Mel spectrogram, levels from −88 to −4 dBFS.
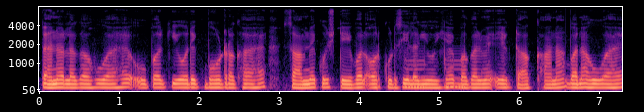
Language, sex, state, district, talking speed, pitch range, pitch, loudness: Hindi, male, Chhattisgarh, Rajnandgaon, 220 wpm, 130-135 Hz, 135 Hz, -23 LUFS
